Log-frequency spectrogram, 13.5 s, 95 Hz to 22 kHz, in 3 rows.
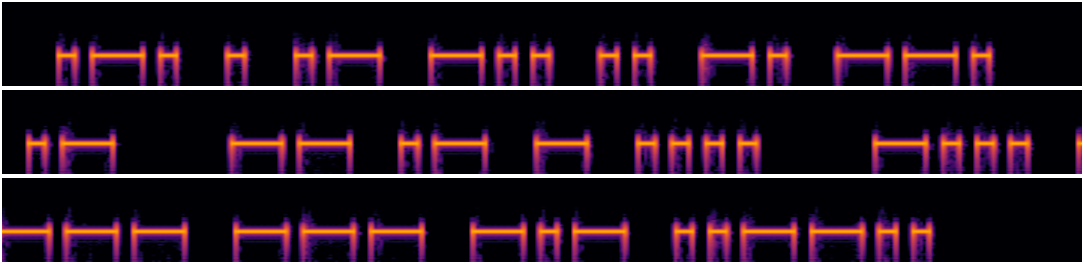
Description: Morse code, heard as a keyed tone, about 17 wpm, 700 Hz. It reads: READING A MATH BOOK?
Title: Sentences from Top 1000 Words - Review Part 6 - 17wpm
